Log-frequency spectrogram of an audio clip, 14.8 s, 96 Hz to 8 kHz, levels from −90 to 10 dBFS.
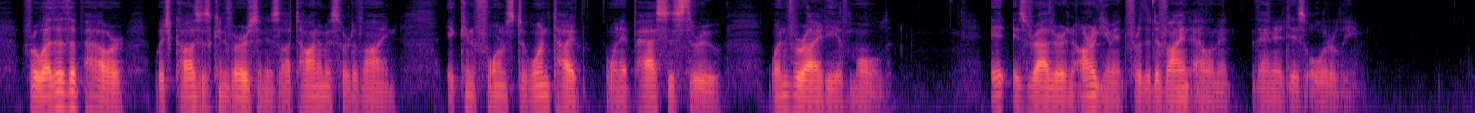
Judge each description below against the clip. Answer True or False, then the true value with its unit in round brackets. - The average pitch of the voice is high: False (90 Hz)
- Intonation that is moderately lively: False (2.1 semitones)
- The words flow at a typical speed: True (160 wpm)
